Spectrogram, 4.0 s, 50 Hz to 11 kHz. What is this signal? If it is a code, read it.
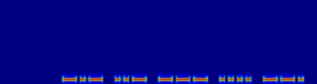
Morse code, heard as a keyed tone, about 22 wpm, 700 Hz. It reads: KUOHG
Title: Code Groups - 5 Letters - 22wpm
